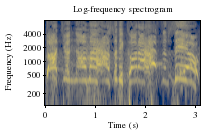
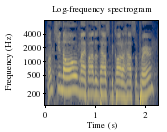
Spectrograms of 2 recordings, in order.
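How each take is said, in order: First: It is shouted in a furious, screaming tone. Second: It is said in a mild, calm tone.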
